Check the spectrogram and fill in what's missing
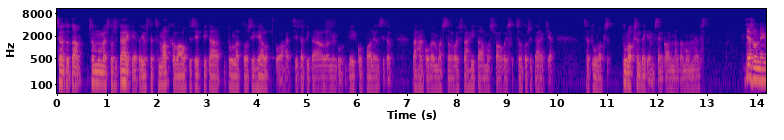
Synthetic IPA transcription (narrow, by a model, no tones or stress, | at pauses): seont̪ot̪ɑseomumːelest̪osit̪ærkeːt̪æjust̪et̪semɑt̪kɑʋɑuht̪isiːt̪̚pit̪æːt̪ulːɑt̪t̪osihelpːo̰ɑ̰ḛt̪sit̪æpit̪æːolːɑnniːŋkuliːkːuppɑljonsit̪æʋæhæŋkoʋemːɑsːɑoisʋæhæhit̪ɑːmːɑsʋɑ̰uhoise̥t̪seont̪osit̪ærkeæ̰ | set̪uloks | t̪uloksent̪ekemisḛŋkɑnːɑlt̪ɑmumːielest̪ | mit̪æsonniːŋ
